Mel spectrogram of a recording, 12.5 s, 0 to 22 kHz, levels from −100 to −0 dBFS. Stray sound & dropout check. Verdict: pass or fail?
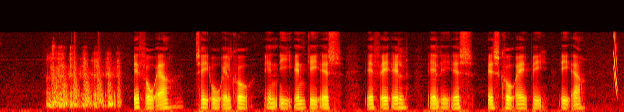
fail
